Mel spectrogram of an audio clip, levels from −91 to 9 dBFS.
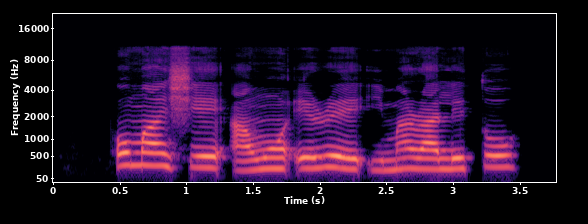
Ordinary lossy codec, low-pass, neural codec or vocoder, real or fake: none; 10.8 kHz; none; real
